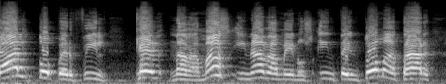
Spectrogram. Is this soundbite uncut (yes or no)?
yes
